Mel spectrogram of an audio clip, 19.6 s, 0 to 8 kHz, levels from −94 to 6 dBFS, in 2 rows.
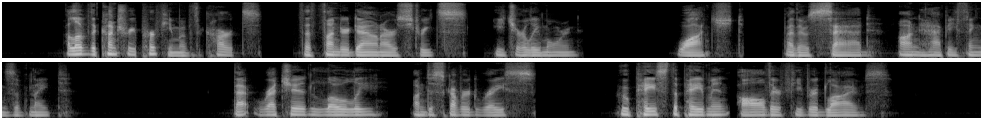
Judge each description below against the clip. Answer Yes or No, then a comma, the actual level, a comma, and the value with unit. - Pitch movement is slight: Yes, narrow, 2.2 semitones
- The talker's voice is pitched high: No, low, 110 Hz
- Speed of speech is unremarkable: No, slow, 115 wpm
